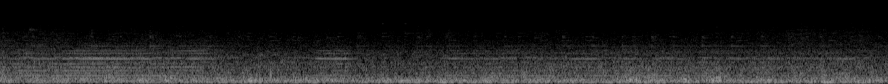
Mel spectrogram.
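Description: Steady rumble of a moving passenger train, heard as a laid-on sound effect, with a held horn note that stops about two seconds in.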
